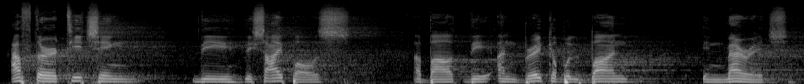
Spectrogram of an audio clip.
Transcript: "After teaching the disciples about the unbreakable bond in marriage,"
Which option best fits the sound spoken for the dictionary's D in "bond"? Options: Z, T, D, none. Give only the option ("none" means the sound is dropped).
D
